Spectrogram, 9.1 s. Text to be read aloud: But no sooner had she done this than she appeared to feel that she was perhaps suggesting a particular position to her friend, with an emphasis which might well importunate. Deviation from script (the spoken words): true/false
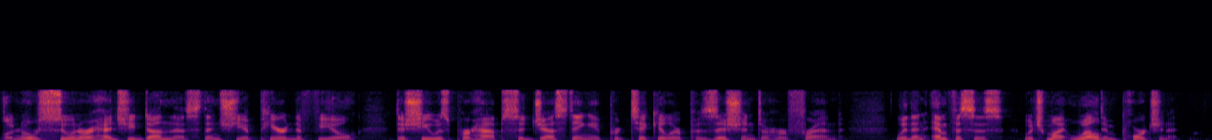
false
